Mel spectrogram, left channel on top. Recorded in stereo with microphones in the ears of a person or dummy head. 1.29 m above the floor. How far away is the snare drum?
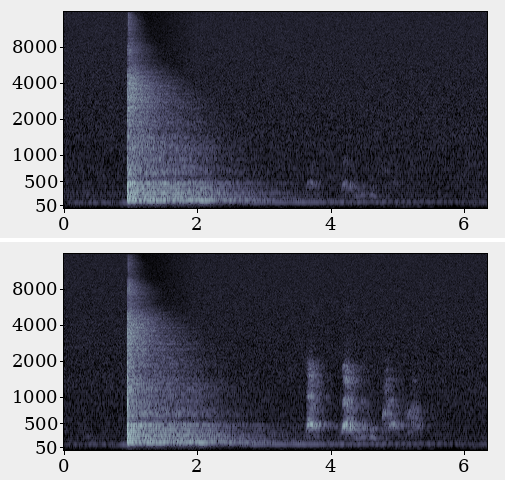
About 0.9 m.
